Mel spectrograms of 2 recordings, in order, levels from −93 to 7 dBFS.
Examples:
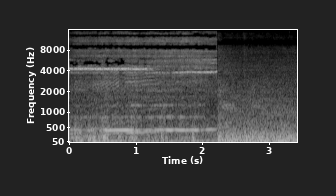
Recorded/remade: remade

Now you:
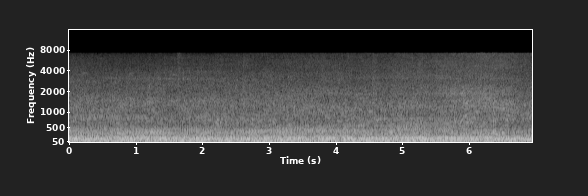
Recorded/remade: remade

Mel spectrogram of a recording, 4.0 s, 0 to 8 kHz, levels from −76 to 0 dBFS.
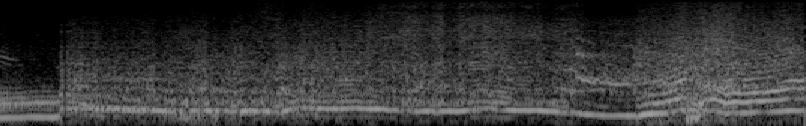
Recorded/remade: remade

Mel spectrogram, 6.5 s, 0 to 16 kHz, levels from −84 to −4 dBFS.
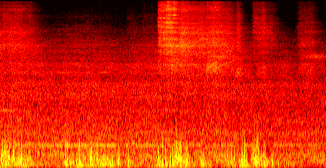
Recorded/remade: recorded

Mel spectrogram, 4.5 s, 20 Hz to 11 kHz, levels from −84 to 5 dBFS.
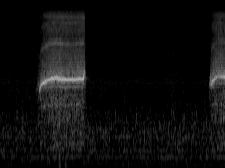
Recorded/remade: remade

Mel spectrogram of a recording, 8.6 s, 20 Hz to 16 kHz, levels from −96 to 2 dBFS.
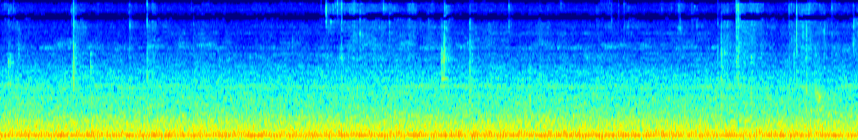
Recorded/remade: remade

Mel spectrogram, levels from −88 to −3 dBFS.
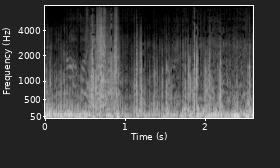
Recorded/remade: remade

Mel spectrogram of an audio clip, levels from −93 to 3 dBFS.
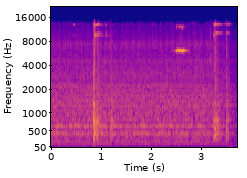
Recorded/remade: remade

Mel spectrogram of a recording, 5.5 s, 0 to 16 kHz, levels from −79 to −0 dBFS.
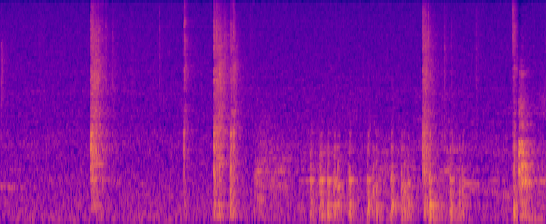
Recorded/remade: remade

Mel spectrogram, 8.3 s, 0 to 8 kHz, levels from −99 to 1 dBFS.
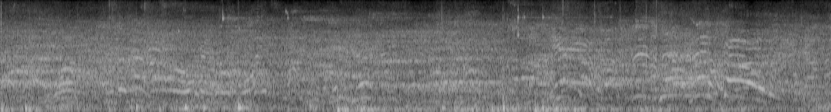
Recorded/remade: remade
